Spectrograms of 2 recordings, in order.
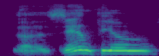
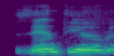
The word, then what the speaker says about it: Xanthium: Xanthium, so this usually gets kind of a Z sound. Xanthium, and I think I hear this one usually said Xyrus.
